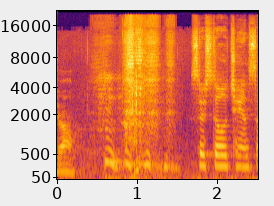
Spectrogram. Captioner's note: laughs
